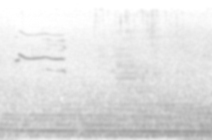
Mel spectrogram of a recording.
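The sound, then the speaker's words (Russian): Motorboat engines race on a bay as a faint, steady low drone that runs throughout. A brief high whistling chirp comes near the start. “Тут рядом залив? Да. Слышите моторы? Словно гоняют на мотоциклах.”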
